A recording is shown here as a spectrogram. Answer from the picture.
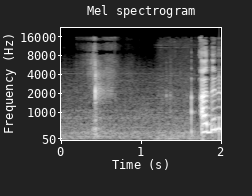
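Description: A kitchen knife cutting through a lime wedge and striking the cutting board once, a single short sharp click about half a second in.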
